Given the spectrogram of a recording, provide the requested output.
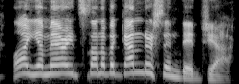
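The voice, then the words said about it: Put-on Fargo North Dakota accent. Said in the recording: “that's what they sound like in Fargo in North Dakota ... you guys always act like that's the Canadian accent”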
